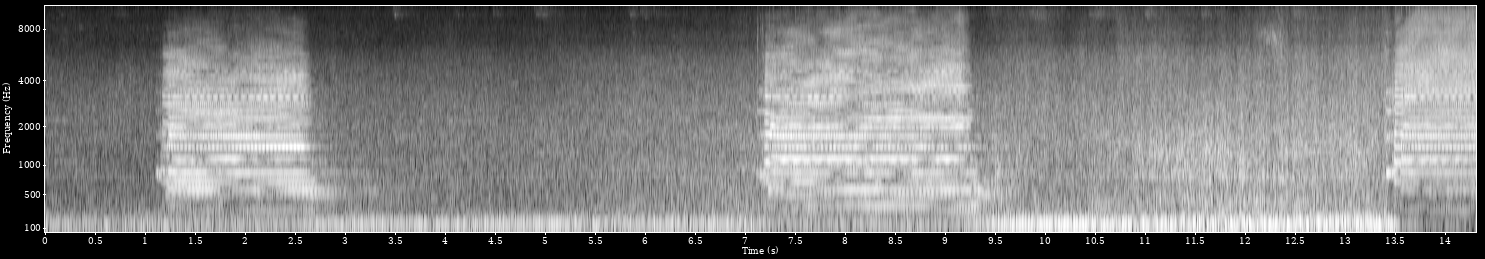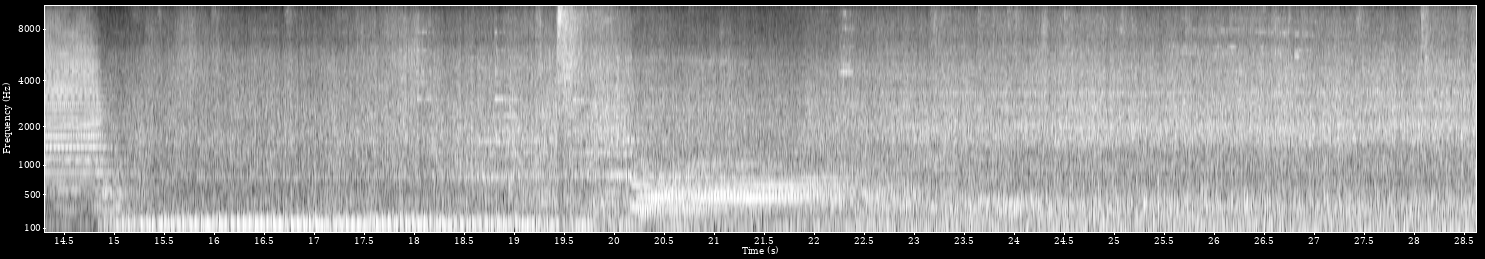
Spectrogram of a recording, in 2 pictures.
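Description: Florida East Coast Railway freight train's diesel locomotive horn sounding the grade-crossing signal: two long blasts, a short one and a final long one, the last lower in pitch. The train's hopper cars then roll past with a steady rumble and clatter of wheels on the rails.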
